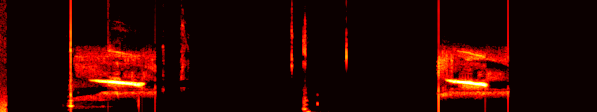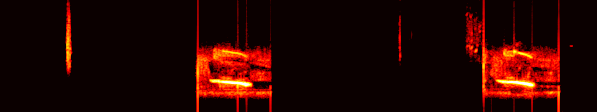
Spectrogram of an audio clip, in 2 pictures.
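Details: In a large Welsh woodland in July, after the breeding season, a Eurasian bullfinch gives its soft, subtle call: four short piping whistles, each a brief falling note, about two and a half seconds apart against near silence.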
